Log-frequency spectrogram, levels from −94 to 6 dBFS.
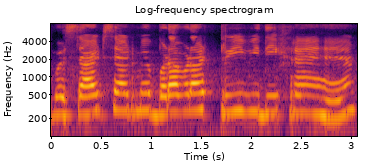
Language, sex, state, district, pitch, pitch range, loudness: Hindi, female, Bihar, West Champaran, 250 Hz, 235-260 Hz, -16 LUFS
